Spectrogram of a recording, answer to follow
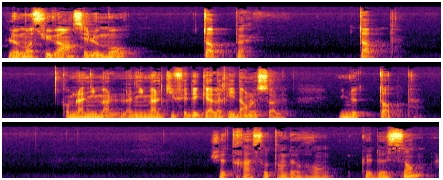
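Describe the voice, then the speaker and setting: A man teaching young children a phonics lesson, saying each sound slowly and carefully. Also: mid-range voice. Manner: slow, careful, stretched-out pronunciation of sounds. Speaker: primary school teacher.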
